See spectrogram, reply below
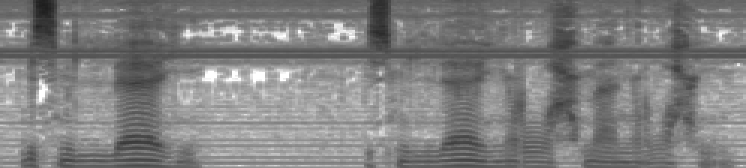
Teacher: The Lam of the Allah is pronounced with tarqiq, with thinness, not with thickness, which would be taghlil, because before the majestic name of Allah, we have a letter with a kasra.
